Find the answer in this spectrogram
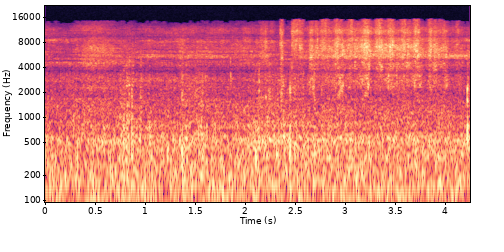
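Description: Steady, quiet outdoor ambience: an even low rumble and hiss with a few faint ticks, and nothing standing out.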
